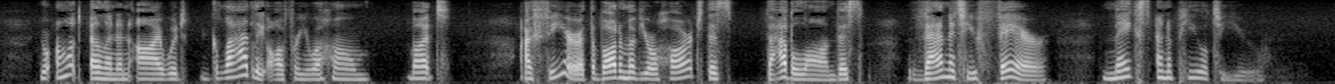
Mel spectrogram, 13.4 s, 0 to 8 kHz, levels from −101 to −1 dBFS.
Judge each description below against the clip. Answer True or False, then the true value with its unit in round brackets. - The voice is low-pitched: False (205 Hz)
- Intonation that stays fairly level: False (3.9 semitones)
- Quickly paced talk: False (140 wpm)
